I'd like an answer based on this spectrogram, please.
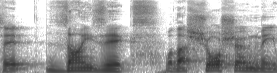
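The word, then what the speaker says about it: Zzyzx: But despite all of that, Zix is still around to this day, except locals pronounce it Zyzix.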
